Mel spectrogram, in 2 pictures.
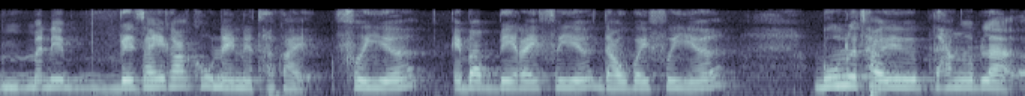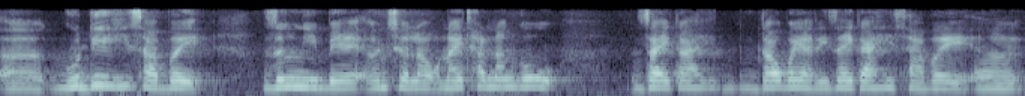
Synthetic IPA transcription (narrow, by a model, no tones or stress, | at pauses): manebezajɡakʰɯwnajnɯtʰakajpʰɯjɯ | ebabeɾajpʰɯjɯdawbajpʰɯjɯ | buŋnɯtʰaɡjɯtʰaŋɯblaɡudiɦisabɯj | zɯŋnibeɯnsɯlawnajtʰaɾnaŋɡɯw | zajɡaidawbajaɾizajɡaɦisabɯj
